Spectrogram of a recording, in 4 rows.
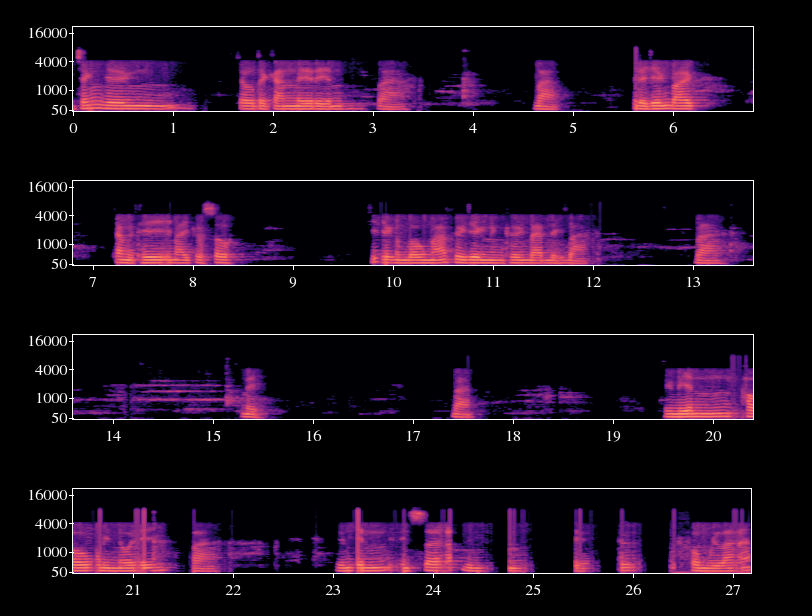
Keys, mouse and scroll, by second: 1.9 click, 3.0 click, 14.5 click, 16.1 click, 21.7 click, 23.4 click, 24.6 click, 26.0 click.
